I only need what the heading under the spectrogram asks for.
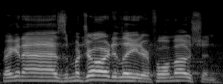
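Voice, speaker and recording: A man presiding over a legislature, moving through formal procedure with informal, drawn-out phrasing. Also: fairly high pitch, bright, forceful tone, smooth, faint music behind. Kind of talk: formal parliamentary procedure with offhand asides. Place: large indoor Senate chamber. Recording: echoey legislative chamber, long reverb.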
